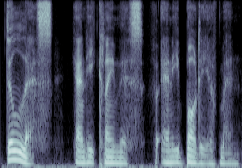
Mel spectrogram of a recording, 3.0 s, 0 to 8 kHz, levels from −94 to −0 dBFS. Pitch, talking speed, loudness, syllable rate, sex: 100 Hz, 220 wpm, -20 LUFS, 4.8 syllables/s, male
